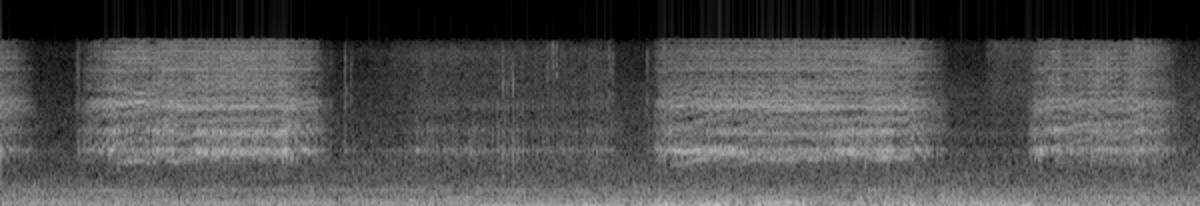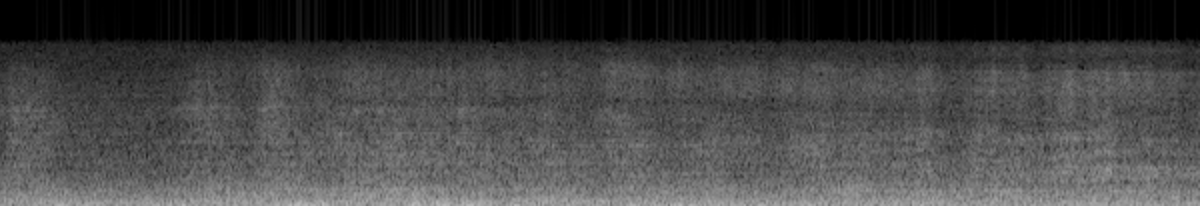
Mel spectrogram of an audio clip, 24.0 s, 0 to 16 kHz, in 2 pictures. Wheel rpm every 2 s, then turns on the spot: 50, 60, 10, 80, 60, 50, 0, 0, 0, 0, 0, 0.
4-6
